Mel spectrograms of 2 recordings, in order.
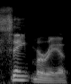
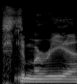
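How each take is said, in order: First: The first word sounds like 'saint'. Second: The first word sounds like 'stuh'. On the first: The speaker calls it right. "That's what it is" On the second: The speaker calls it wrong. "I always say it wrong"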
